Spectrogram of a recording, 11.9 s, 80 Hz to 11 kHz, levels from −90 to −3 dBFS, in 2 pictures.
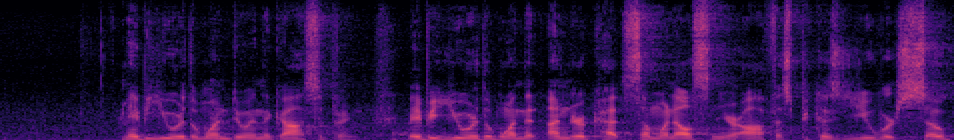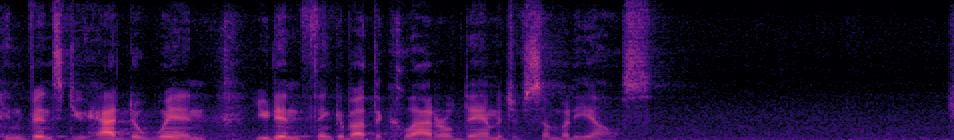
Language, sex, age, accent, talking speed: English, male, 30-49, American, 200 wpm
